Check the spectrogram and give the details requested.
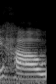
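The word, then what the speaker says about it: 蝦: Ha is how it's pronounced shrimp in Cantonese, and because it sounds like laughing, it represents the wish of happiness.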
